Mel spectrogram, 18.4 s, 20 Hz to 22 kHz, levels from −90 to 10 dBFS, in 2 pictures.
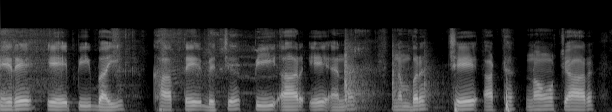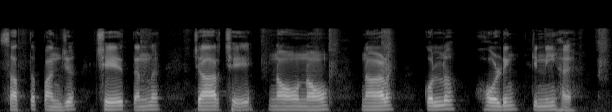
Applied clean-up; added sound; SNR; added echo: none; none; none; none.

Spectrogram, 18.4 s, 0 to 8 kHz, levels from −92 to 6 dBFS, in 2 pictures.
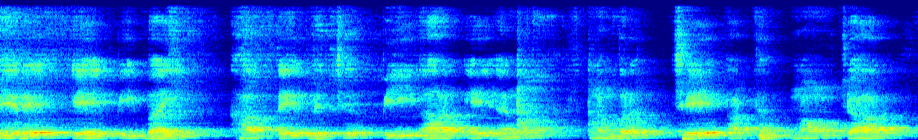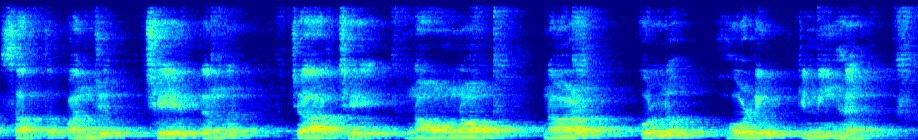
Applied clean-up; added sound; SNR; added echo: none; none; none; reverberation time 1.1 s.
